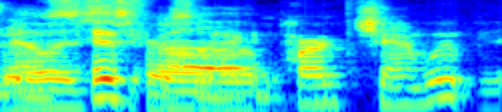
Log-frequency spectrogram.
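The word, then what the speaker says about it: 박찬욱: was his first American Park Chan-wook. Am I saying that right? Yeah, you're saying it right, because I was about to say Chark again.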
